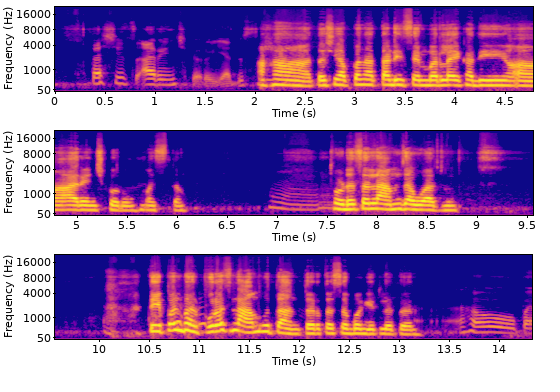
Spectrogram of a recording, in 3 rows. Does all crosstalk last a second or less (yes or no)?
yes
